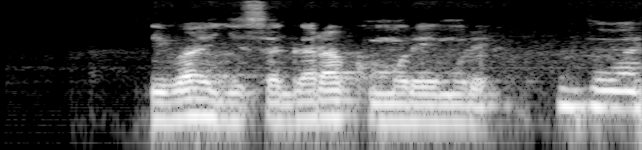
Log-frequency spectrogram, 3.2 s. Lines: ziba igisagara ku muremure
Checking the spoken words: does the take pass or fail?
pass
